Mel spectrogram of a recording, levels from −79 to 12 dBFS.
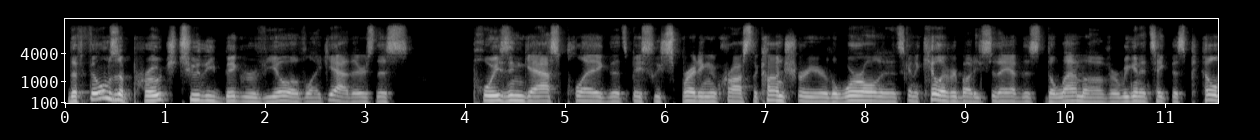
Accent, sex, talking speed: American, male, 225 wpm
